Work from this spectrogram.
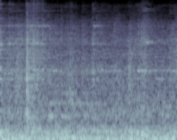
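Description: The Chilahati train pulls out of a Bangladeshi station bound for Dhaka, a loud steady rumble of rolling railcars with clattering wheels and faint metallic squeals, close by and continuous.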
